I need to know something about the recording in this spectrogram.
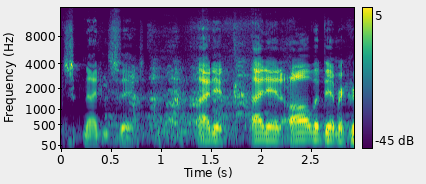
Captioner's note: audience laughing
